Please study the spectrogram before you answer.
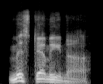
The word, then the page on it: misdemeanour: British English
